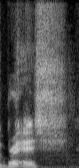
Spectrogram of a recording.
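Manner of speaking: "British" with a catch in the throat for the T; glottal-stop British. Shown as a demonstration. Telling the listener they're British now, glottal-stop T. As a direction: swallow the middle T of "British". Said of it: "put a glottal stop on that T".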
